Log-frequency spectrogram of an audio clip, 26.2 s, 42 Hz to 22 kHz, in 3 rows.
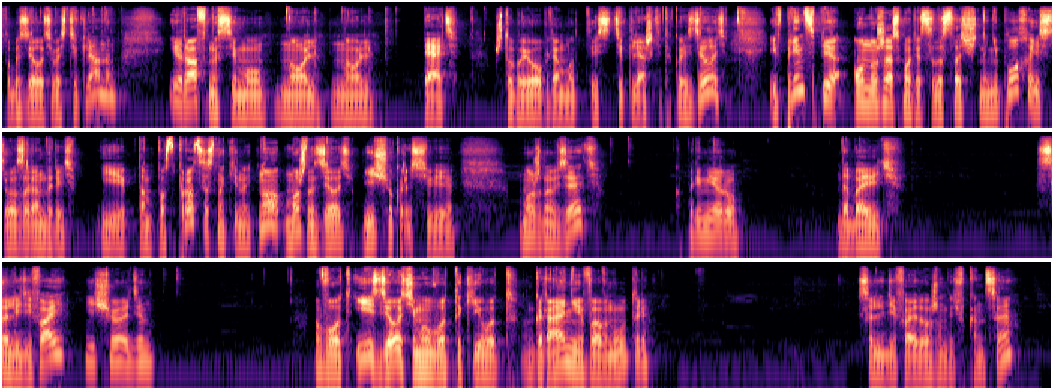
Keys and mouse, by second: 0.3 click, 0.8-3.1 drag, 11.8 click, 13.7 click, 15.8-19.0 drag, 20.8 shift+middle click, 22.0 shift+click, 25.3 shift+click, 25.9 shift+middle click.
